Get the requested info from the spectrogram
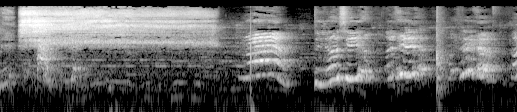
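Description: A high hiss lasting about two and a half seconds that cuts off suddenly, followed by a child's high voice making short, sliding sounds without clear words.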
